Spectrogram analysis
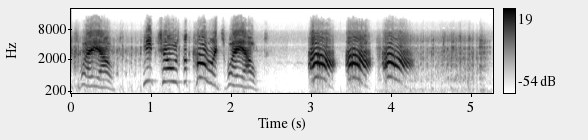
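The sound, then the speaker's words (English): Harsh cawing of a black raven: a quick series of rough, harmonic caws, then a short pause and three louder, drawn-out caws. “A black raven flew into the room and perched on the bookcase.”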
